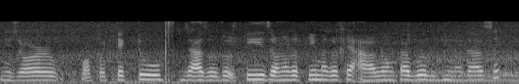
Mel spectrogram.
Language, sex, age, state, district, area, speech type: Assamese, female, 45-60, Assam, Nagaon, rural, spontaneous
